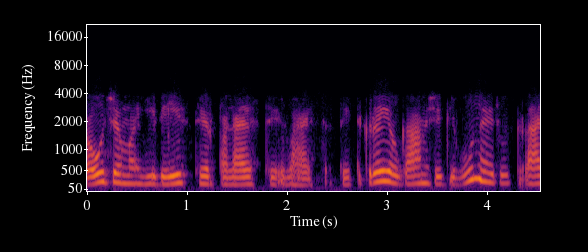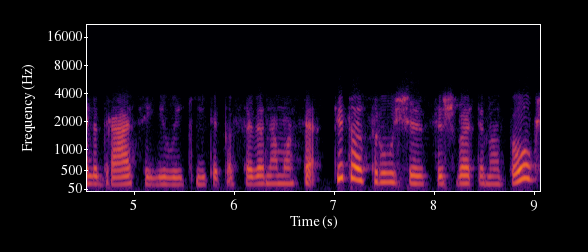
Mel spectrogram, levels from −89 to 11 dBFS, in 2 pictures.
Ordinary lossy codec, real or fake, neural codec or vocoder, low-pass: Opus, 16 kbps; fake; codec, 16 kHz, 16 kbps, FunCodec, trained on Chinese and English, 50 frames a second; 7.2 kHz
